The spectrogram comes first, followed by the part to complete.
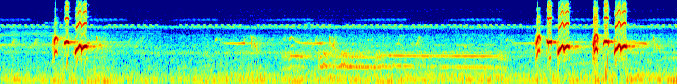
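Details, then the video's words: Male sooty-headed bulbul calling: a quick gurgling burst at the start and two more rapid chirpy bursts after about five seconds, while steady thin whistles from other birds sound between them. "Suara Burung Kutilang Jantan MeManggil"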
